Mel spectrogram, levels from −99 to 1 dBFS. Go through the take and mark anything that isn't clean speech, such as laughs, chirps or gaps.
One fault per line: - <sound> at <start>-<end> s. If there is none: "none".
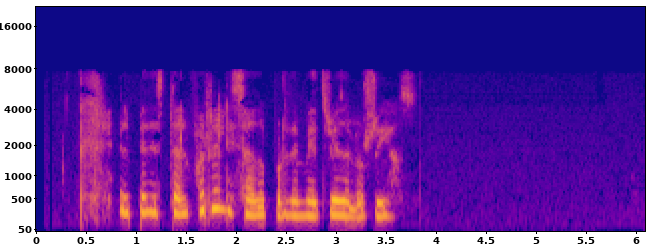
none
